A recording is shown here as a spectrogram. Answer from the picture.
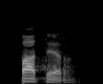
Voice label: "pater", latin; santillana

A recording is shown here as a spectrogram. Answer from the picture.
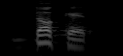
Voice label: "docet", latin; santillana

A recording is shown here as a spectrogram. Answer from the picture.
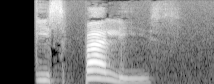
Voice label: "hispalis", latin; santillana

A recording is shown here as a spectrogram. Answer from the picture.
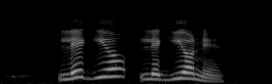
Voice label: "legio legiones", latin; santillana

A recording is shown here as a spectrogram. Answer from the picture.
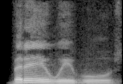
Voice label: "brevibus", latin; santillana

